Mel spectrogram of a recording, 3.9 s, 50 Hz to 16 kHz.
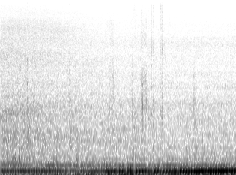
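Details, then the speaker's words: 1959 Jaguar XK150S Roadster, 3.4-litre, carburettors just gone through, mechanically quiet; low soft even burble at idle, "purring away", steady firing with a few light clicks, no knocks or misses; normal idle. "There we go, purring away."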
